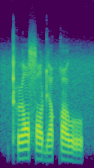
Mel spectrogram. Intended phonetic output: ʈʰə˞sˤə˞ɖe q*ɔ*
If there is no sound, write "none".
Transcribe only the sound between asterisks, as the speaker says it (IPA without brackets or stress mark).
o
